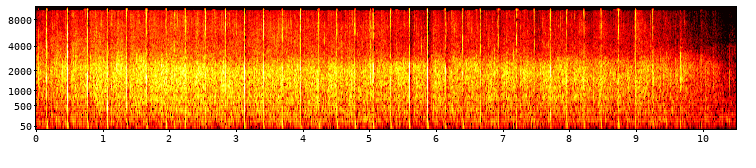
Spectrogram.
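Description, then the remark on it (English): A church audience applauds steadily for about ten seconds for the people involved in a church event. It is a dense wash of many hands clapping with scattered sharper claps, fading out at the end. No one speaks. “Maybe we can give them a round of applause.”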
